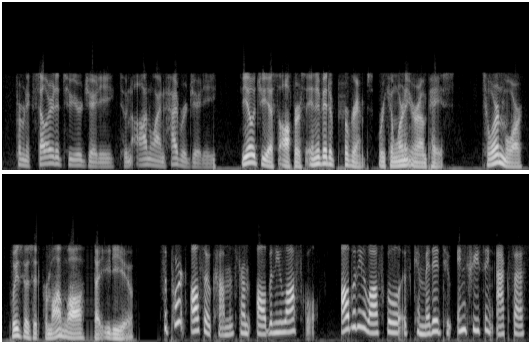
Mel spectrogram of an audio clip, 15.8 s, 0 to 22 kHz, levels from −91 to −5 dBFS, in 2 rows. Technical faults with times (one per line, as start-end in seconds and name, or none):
0.00-3.16 input switched to a poorer device
0.54-0.56 packet loss with last packet repeated
5.06-5.14 packet loss with last packet repeated
9.16-9.28 packet loss with last packet repeated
